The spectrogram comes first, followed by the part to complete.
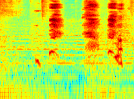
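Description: A woman whimpering and gasping in pain: three or four short, breathy cries over steady background music.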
